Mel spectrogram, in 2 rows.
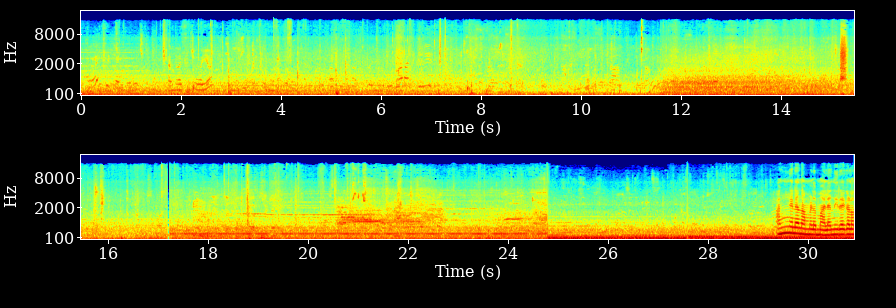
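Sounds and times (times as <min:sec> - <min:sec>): bus cabin rumble: 0:00.0 - 0:30.9
passengers talking: 0:00.0 - 0:30.9.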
